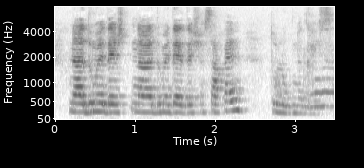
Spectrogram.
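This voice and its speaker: A woman at medium pitch and a fairly quick pace, over noticeable background noise. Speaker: vlogger, mother. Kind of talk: casual vlog talk. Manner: animated.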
